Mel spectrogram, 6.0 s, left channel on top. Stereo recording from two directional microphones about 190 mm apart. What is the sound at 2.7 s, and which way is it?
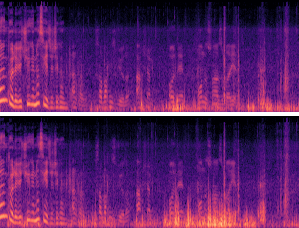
Speech, 10° right (ahead or behind).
